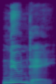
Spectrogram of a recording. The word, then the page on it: noonday: núːndèi; ヌーンデイ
